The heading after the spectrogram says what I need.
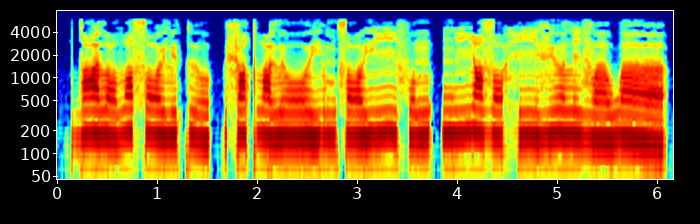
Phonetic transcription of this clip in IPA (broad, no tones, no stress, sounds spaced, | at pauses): dˤ a l o ðˤ ɨ sˤ ʉː lʲ ɨ k ɨ ʊ̯ | fʲ a tˤ ðˤ o lʲ oː j ɨ m sˤ oː j iː f o n | m iː zˤ ʉ h iː vʲ ɵ l i v ɐː w ɐː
